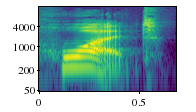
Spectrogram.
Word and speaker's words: what: pronounce the word "what" like it has an H at the beginning, like "hwhat."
